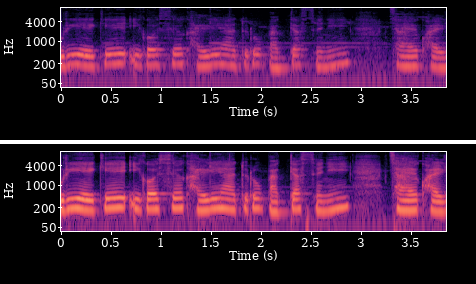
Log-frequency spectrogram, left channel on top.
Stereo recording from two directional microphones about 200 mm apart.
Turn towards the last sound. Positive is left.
turn(degrees=-45)  # may be behind; listen again after turning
